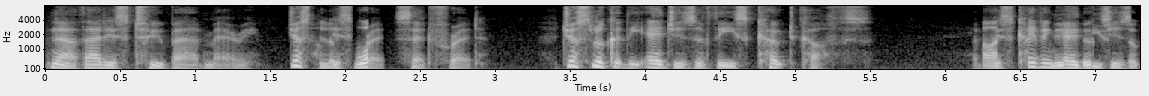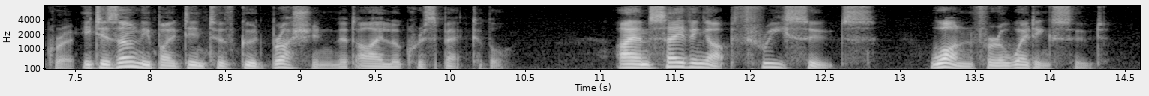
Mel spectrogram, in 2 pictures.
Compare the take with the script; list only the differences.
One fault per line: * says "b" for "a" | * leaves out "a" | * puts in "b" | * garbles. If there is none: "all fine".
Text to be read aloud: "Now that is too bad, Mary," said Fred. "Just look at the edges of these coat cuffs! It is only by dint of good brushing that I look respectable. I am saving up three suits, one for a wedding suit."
* garbles
* garbles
